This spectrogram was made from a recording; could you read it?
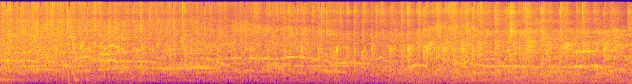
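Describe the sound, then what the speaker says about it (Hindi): Audience applause welcoming a guest at a school felicitation ceremony, a sustained dense crowd clapping with some cheering, fairly loud and continuous for the whole stretch. "जोरदार तालियों से स्वागत करें"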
